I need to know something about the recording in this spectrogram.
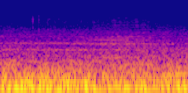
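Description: A truck rumbles past on a road, a steady, heavy low-frequency engine drone that holds at an even level throughout, with no voices.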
